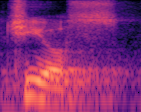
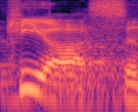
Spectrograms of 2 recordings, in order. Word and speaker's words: Chios: We want to pronounce that like we would pronounce a Spanish name and say Chios, but it's Chios in the Greek.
